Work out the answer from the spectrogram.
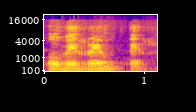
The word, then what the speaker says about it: Oberreuter: Mira, lo puedes leer exactamente como lo ves, Oberreuter. Si te pones un poquito más fino, le dices Oberreuter, porque en alemán EU es OI.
